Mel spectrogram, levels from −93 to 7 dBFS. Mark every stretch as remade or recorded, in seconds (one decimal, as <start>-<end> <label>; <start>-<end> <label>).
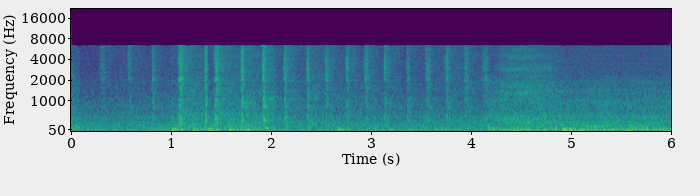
0.0-4.1 recorded; 4.1-4.8 remade; 4.8-5.2 recorded; 5.2-6.0 remade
